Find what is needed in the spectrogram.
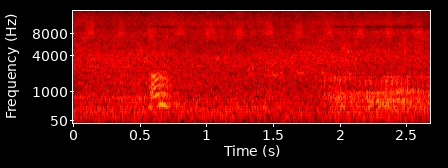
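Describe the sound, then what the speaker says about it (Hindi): Recorded dog barks played through a loudspeaker rigged as a fake guard dog in GTA 5, giving a short muffled bark early and a rougher growling burst near the end over steady background noise. "इसने स्पीकर लगा रखा है और उसमें कुत्ते की आवाज फिट कर रखी है"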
